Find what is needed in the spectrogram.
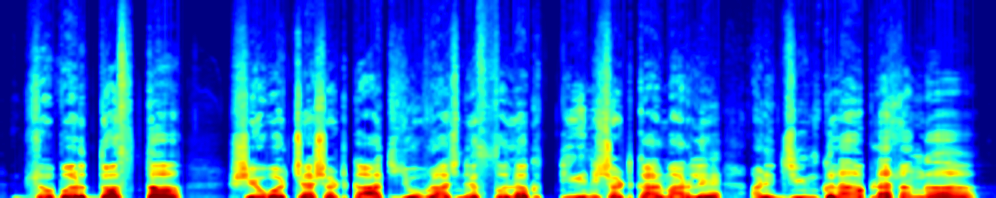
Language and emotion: Marathi, surprised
